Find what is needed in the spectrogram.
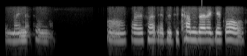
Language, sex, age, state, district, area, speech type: Manipuri, female, 45-60, Manipur, Churachandpur, rural, conversation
